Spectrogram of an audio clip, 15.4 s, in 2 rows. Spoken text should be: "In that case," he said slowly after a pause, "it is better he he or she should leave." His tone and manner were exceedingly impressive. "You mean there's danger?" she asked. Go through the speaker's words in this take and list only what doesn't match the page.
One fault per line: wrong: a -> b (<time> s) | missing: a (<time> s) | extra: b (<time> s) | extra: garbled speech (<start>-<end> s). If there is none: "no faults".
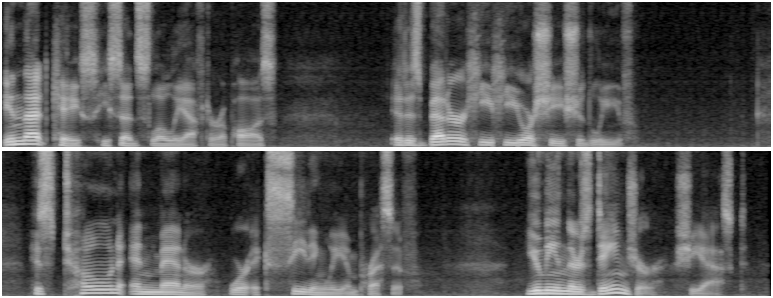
no faults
